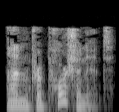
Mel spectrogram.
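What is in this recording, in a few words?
"unproportionate", British English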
